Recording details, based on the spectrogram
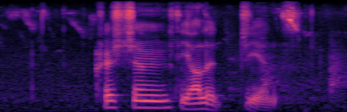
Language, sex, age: English, male, 19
